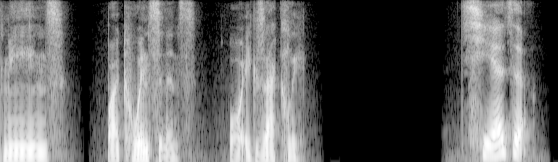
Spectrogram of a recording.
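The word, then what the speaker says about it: 茄子: 茄子 This is pronounced with a second tone, and then the second syllable is unstressed.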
